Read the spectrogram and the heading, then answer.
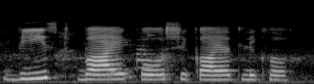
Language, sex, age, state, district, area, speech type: Urdu, female, 18-30, Uttar Pradesh, Gautam Buddha Nagar, rural, read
